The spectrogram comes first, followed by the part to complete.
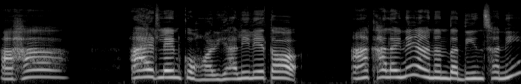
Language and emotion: Nepali, happy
